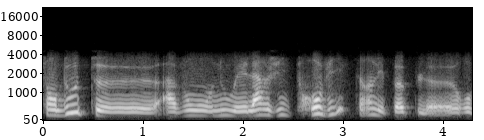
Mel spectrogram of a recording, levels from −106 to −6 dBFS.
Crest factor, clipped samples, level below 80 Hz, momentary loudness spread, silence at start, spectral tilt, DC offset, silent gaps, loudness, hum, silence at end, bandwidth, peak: 18 dB; under 0.1%; under -90 dBFS; 9 LU; 0.05 s; -9.5 dB/octave; under 0.1%; none; -28 LUFS; none; 0 s; 3.9 kHz; -8 dBFS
